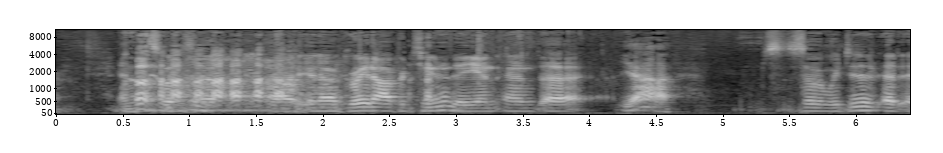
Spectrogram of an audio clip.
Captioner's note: laughter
